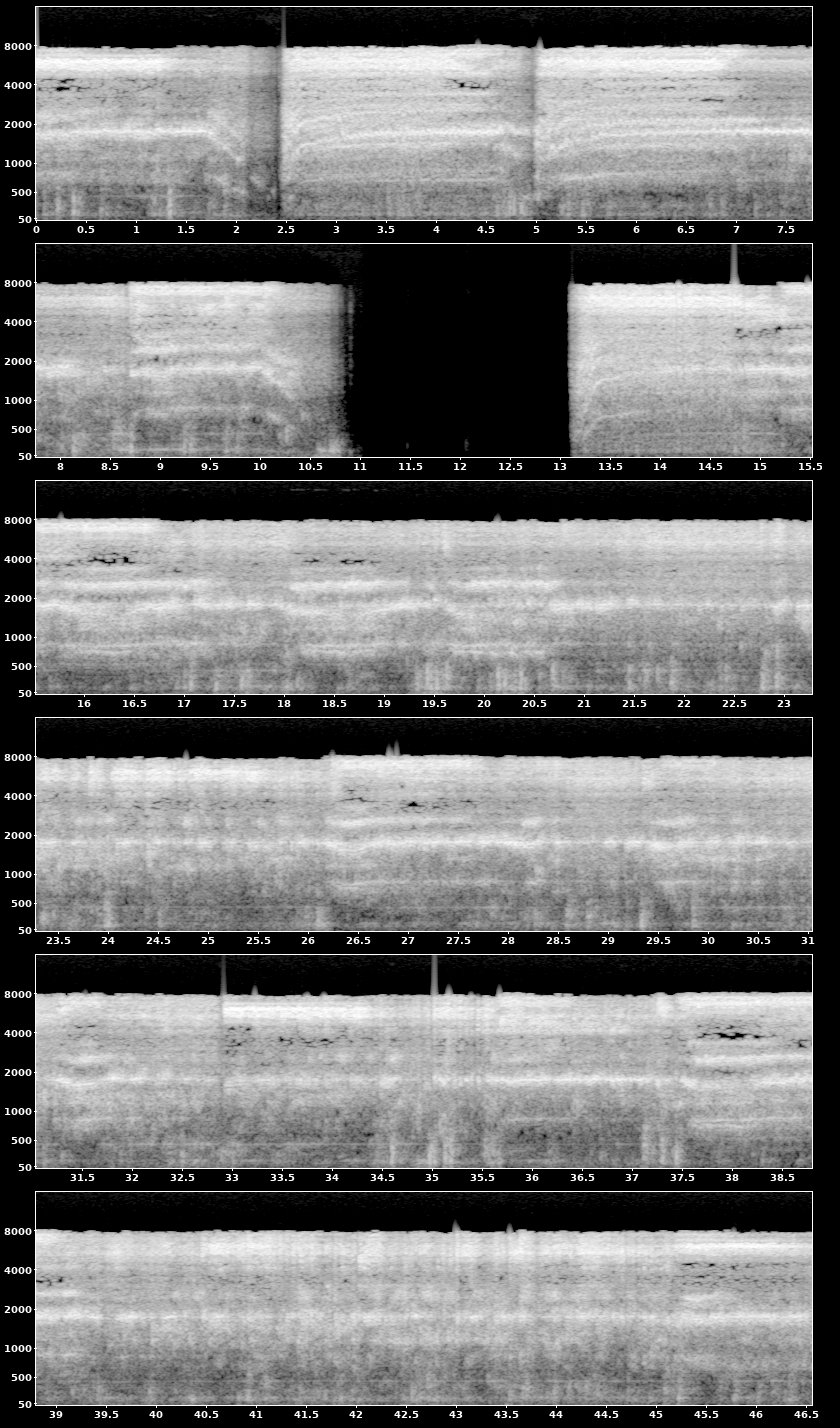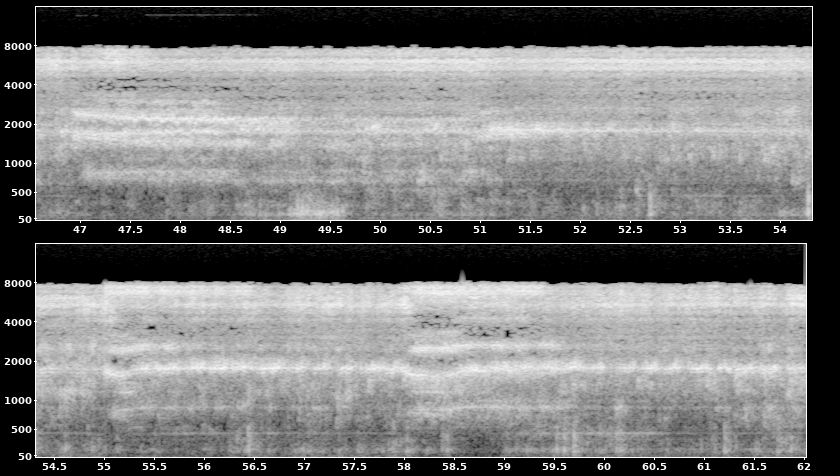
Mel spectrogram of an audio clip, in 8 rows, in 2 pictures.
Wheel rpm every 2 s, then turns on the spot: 200, 140, 150, 210, 220, 40, 60, 220, 220, 220, 230, 230, 230, 230, 230, 230, 230, 230, 230, 230, 230, 230, 230, 220, 210, 220, 240, 230, 230, 230, 230.
none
